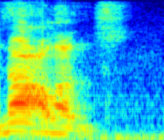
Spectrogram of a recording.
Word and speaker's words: New Orleans: Nolans! That's how the locals pronounce it.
